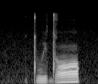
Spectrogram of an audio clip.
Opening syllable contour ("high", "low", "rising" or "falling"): low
